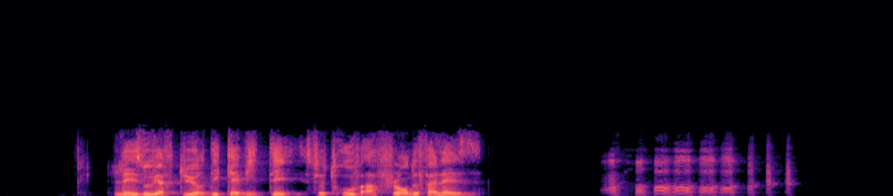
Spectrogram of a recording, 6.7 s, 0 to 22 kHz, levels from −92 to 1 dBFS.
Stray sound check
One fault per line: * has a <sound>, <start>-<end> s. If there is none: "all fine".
* has a laugh, 4.5-6.1 s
